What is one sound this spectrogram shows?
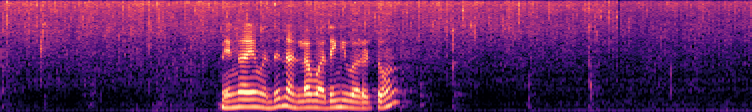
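Onions sizzle softly in a frying pan.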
